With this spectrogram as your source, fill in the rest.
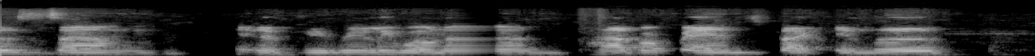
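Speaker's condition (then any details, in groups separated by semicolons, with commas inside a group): Cerebral palsy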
